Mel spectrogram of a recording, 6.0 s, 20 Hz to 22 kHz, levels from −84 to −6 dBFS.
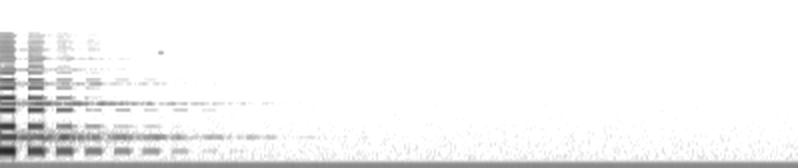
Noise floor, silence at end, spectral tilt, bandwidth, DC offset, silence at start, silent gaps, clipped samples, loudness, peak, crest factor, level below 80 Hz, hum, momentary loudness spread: -52 dBFS; 0 s; -3.5 dB/octave; 11 kHz; under 0.1%; 0 s; none; under 0.1%; -32 LUFS; -10 dBFS; 26 dB; -52 dBFS; none; 19 LU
